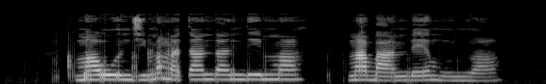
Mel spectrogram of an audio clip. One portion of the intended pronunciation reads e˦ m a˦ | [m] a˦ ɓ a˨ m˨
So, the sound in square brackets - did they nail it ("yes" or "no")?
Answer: yes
